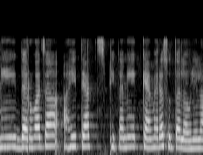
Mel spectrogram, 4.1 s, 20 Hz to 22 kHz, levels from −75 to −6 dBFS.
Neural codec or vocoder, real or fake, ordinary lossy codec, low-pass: codec, 16 kHz, 4 kbps, X-Codec, HuBERT features, trained on general audio; fake; none; none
